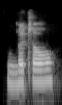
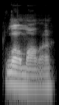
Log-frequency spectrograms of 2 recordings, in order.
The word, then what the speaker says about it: Lil Mama: That is going to turn on over to Spicy Little Mama. It's Lil Mama. Lil Mama? Not little.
